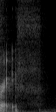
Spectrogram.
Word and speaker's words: Ralph: Is it Rafe or Ralph? Am I saying it wrong? – It's Rafe.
